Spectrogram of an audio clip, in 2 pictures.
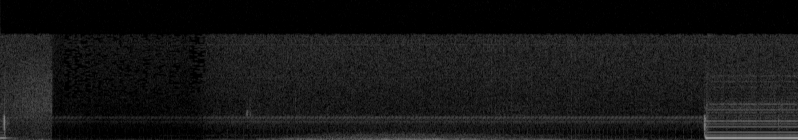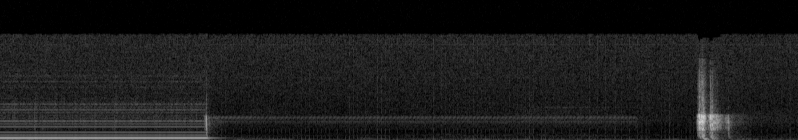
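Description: A single loud telephone ringing tone, a steady buzzy electronic note lasting about a second and a half, follows a soft rumble and is followed by a sharp click, as a phone call is placed.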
